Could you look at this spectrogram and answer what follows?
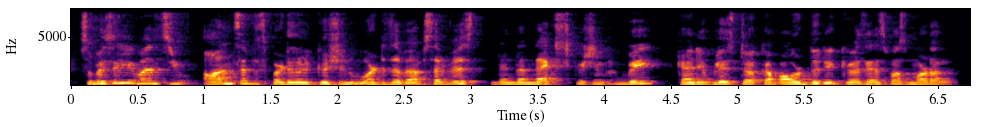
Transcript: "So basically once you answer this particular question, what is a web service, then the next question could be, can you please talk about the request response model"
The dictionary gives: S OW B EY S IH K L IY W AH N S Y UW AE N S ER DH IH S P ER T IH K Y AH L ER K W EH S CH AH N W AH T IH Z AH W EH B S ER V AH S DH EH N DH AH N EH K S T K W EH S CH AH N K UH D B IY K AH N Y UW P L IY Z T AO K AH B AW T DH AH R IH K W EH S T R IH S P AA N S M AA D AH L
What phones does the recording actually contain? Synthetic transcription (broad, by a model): S OW B EY S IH K L IY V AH N S Y UW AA N S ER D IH S P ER T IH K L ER K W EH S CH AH N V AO T IH Z AH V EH B S ER V AH S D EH N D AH N EH K S T K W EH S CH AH N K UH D B IY K AH N Y UW P L IY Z T AO K AH B AW T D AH R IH K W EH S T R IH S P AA S M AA D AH L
